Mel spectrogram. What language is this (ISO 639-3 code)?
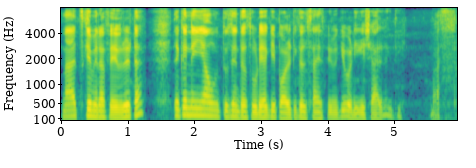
doi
